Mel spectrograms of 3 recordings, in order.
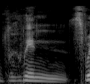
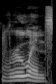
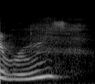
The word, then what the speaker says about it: ruins: The Ruins, which is a two-syllable word. I don't know if you were aware. – Ruins? – Ruins. So I'm a Long Island. Do you say runes?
